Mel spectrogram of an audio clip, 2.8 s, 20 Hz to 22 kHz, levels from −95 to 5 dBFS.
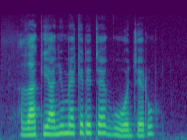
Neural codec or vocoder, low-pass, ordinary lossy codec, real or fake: none; 14.4 kHz; none; real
